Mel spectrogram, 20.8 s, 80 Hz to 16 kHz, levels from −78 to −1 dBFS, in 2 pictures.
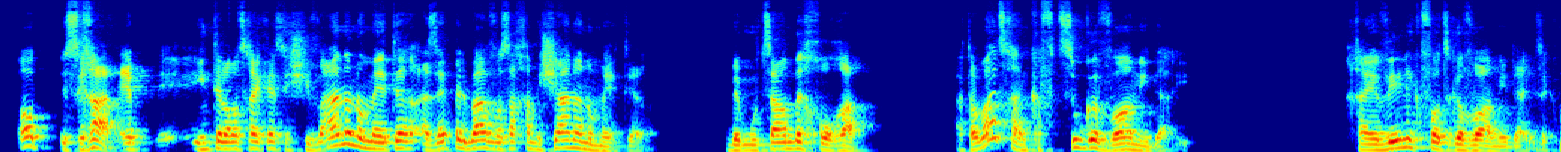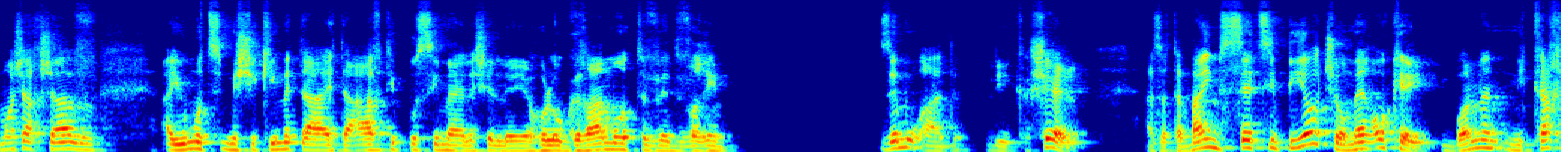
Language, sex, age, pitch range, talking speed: Hebrew, male, 20-39, 115-165 Hz, 145 wpm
